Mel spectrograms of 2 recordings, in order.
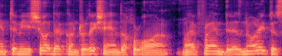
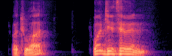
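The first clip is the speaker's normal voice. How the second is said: usual speaking voice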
